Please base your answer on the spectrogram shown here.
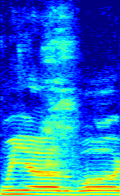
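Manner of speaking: flat, monotone robotic alien voice. Two speakers describing how the Borg talk, monotone Borg voice. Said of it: "It's very monotone voice".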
